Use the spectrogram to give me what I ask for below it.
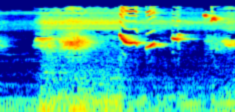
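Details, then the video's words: Chestnut-capped thrush singing, played as a lure for birds that have stopped singing: a soft blurred warble, then loud slurred whistles falling in pitch, followed by short high notes. "Anis Kembang Ngeplong Pagi Siang Sore - PAncingan Burung Anis Kembang Macet Bunyi"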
